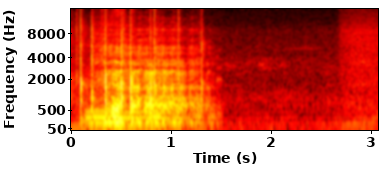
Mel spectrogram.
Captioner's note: laughs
